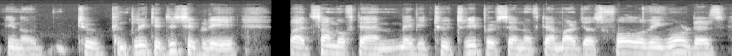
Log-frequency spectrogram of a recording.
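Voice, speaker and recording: A man from eastern Turkey speaking English with a Turkish accent, talking in a casual panel discussion, halting often with fillers and restarts. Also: mid-range voice, warm tone. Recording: online audio call.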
